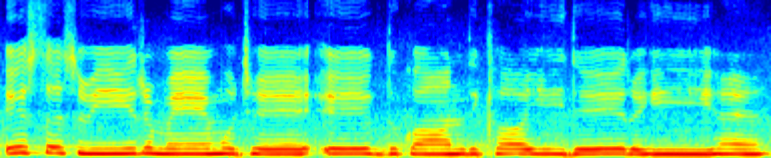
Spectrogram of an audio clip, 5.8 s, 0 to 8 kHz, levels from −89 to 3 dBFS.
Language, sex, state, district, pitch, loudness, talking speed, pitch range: Hindi, female, Madhya Pradesh, Katni, 250 Hz, -9 LUFS, 105 wpm, 240-260 Hz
